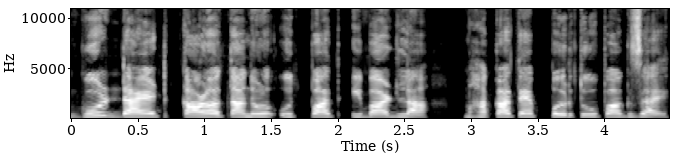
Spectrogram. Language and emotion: Goan Konkani, neutral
